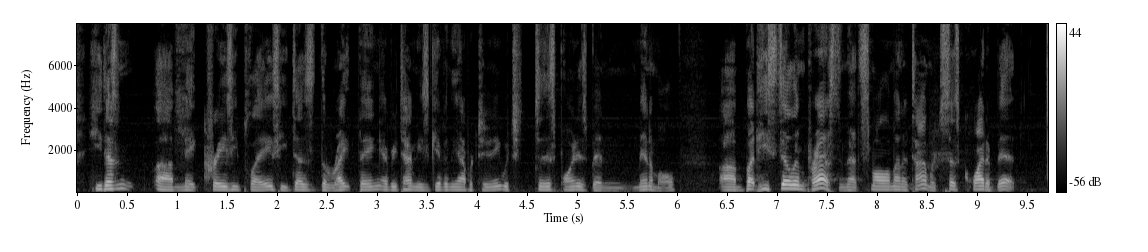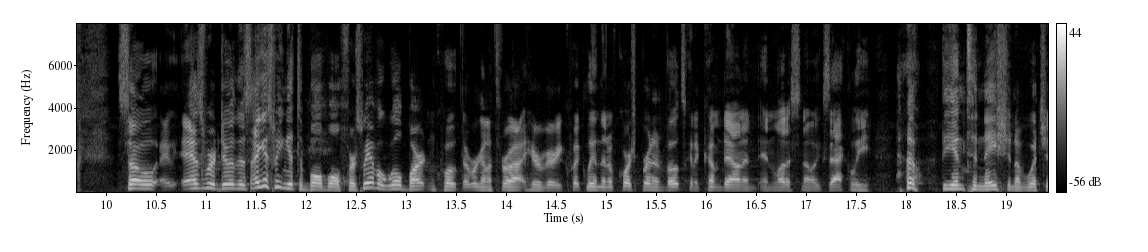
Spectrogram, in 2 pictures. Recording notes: Live from the DNVR Bar.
